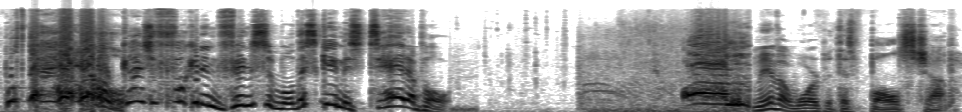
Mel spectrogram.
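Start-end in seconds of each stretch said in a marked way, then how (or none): 0.0-3.4 high-pitched gamer rage; loud outburst, pitched right up; angry yell. Real, not acted. Raging at invincible enemies. 4.3-5.5 high, sudden wail; high-pitched yelp; frustrated yell. Real, not acted. Killed in the game.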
